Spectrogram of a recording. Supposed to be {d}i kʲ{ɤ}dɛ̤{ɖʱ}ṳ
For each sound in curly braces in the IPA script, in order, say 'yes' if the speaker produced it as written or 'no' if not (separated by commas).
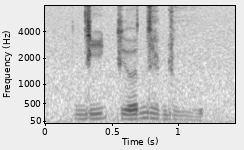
yes, yes, yes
